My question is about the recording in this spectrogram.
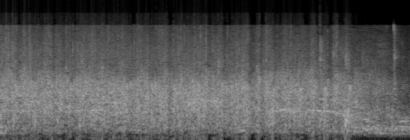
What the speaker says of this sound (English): So let's get a round of applause for the round.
